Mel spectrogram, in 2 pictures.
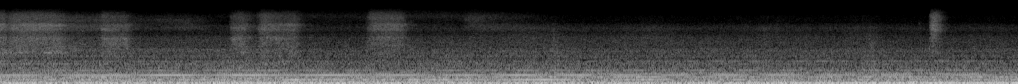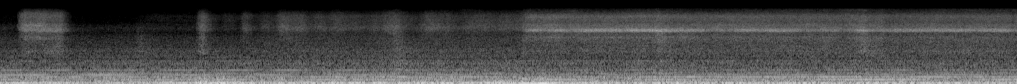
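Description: A train rumbles steadily along the rails with a low engine hum.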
